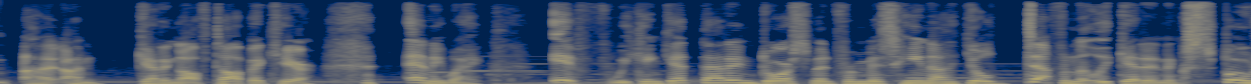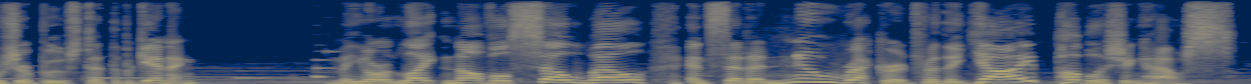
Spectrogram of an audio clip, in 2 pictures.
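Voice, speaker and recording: A man's voice: sits high, sing-song, fairly quick, a bit bright, soft background music. A man voicing an earnest, obliging, rambling and polite publishing clerk in a video game. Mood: sheepish, encouraging. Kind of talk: video game character acting.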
